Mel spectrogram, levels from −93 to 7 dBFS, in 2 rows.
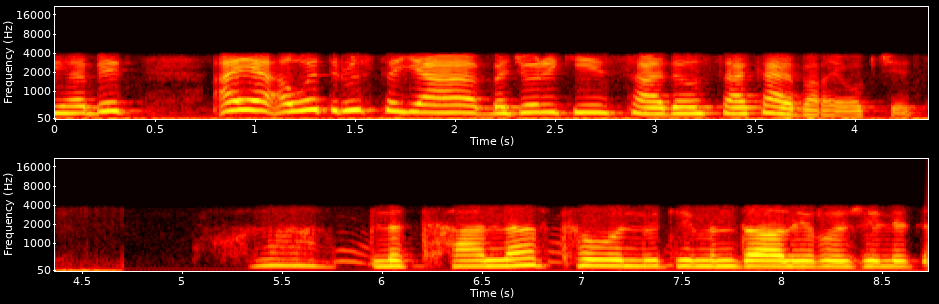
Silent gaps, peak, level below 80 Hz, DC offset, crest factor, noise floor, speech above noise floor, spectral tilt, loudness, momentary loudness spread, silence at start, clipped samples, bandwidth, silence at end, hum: none; -6 dBFS; -46 dBFS; under 0.1%; 16 dB; -63 dBFS; 40 dB; -3.5 dB/octave; -23 LUFS; 12 LU; 0 s; under 0.1%; 4.1 kHz; 0.05 s; none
